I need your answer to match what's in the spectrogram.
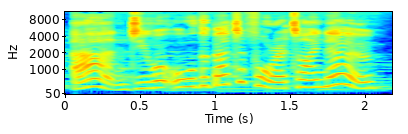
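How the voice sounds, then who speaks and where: A giddy, scatterbrained queen, pitched high and swooping all over. She is fussy and fluttery, helpless yet insistent, in theatrical storybook style. Faint music plays behind her. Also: expressive, a little fast. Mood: airy, matter-of-fact. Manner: fluttery, nonsensical insistence, crying out. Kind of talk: theatrical children's storybook drama.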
